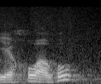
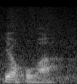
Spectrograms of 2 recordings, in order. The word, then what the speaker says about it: 여호와: 예호와가 원어로 발음하면 예호와고 우리말로는 여호와가 되는 것이죠.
